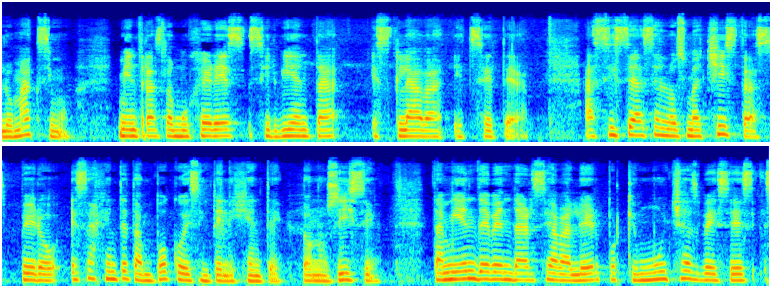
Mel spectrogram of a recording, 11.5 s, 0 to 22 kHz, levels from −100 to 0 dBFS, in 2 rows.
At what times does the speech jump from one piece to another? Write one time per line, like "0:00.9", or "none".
0:08.0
